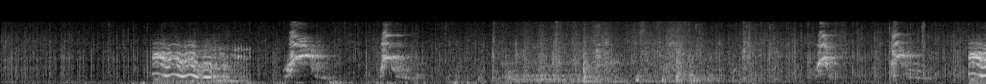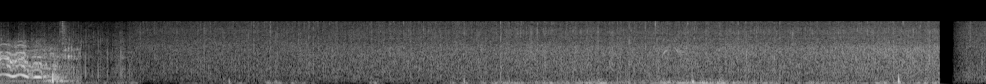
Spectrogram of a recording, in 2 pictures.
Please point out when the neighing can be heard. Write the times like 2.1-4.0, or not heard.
1.5-2.5, 9.7-10.7, 16.1-16.8.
